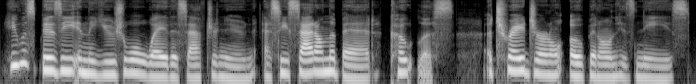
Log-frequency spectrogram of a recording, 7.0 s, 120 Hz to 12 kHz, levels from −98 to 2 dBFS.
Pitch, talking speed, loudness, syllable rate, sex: 205 Hz, 200 wpm, -18 LUFS, 4.9 syllables/s, female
